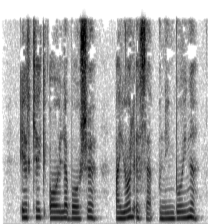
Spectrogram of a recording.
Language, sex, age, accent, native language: Uzbek, female, 18-24, Qashqadaryo, Uzbek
